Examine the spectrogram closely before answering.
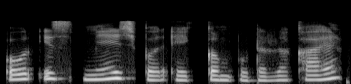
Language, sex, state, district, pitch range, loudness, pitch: Hindi, female, Uttar Pradesh, Shamli, 200-260 Hz, -18 LUFS, 215 Hz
